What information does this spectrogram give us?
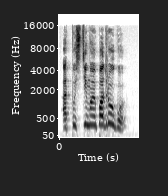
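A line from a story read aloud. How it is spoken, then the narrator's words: Boy shouting. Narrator (Russian): закричал мальчик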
